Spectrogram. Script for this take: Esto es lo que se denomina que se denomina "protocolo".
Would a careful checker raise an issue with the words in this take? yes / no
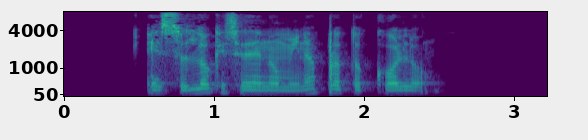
yes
